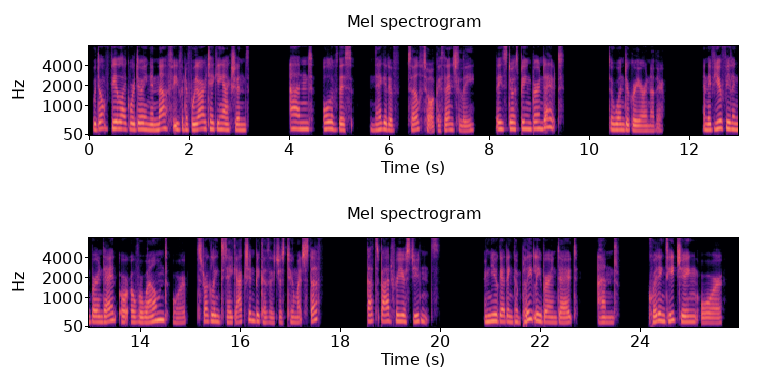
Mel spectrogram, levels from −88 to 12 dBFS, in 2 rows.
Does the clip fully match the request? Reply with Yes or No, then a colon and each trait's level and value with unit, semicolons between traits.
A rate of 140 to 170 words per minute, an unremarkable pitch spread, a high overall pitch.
Yes: average, 155 wpm; average, 3.5 semitones; high, 200 Hz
